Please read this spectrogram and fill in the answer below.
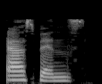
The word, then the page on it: aspens: British English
